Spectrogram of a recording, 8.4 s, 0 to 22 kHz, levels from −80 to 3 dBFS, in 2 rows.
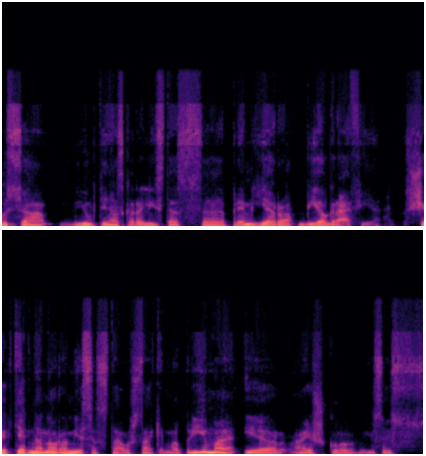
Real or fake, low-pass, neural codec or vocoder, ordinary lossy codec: fake; 14.4 kHz; vocoder, 44.1 kHz, 128 mel bands, Pupu-Vocoder; Opus, 16 kbps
